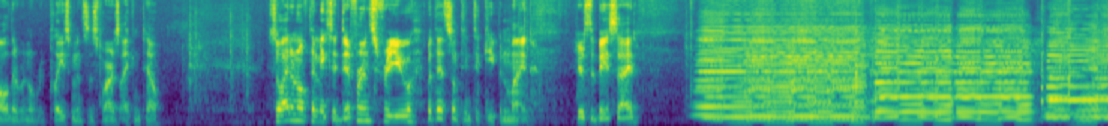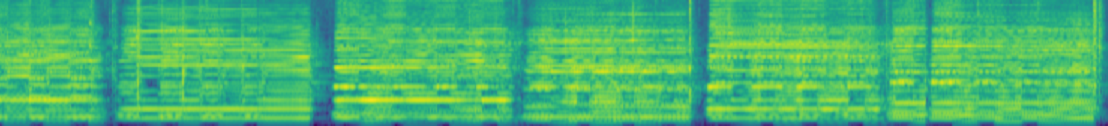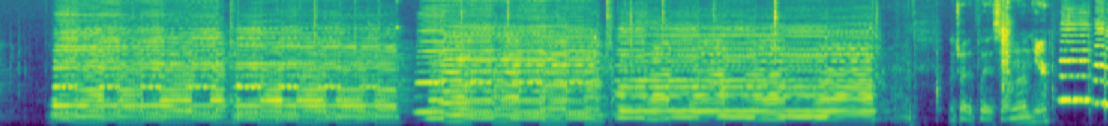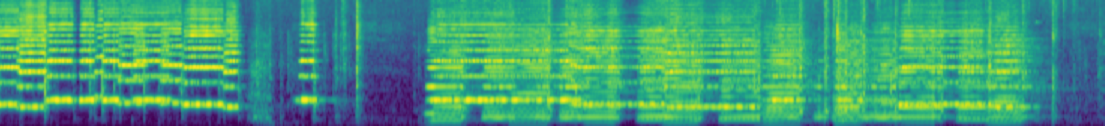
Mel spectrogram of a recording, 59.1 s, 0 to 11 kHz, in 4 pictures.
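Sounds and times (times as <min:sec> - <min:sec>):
accordion bass notes and chords: 0:09.1 - 0:41.8, 0:43.2 - 0:49.0, 0:49.7 - 0:58.7.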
